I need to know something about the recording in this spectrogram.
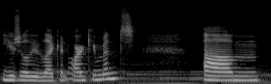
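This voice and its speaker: Woman streamer, unhurried, swears casually while puzzling, soft music behind. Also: medium pitch. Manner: loose and profane, muttering at puzzle pieces. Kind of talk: casual live-stream chat.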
